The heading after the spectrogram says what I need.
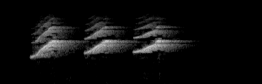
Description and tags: A stereo recording of a sheepdog whistle command.That'l do means job done. Rode NT4 > FEL battery pre-amp > Zoom H2 line in.
sheep, dog, command, whistle, sheepdog, xy, whistling, stereo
